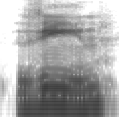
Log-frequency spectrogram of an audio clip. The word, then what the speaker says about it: zine: the rascals zine right not not magazine magazine it's like i still have a mental issue when it comes to pronouncing zine my brain wants to just spell it out it's g-i-n-e that should be sign i'm fighting myself on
